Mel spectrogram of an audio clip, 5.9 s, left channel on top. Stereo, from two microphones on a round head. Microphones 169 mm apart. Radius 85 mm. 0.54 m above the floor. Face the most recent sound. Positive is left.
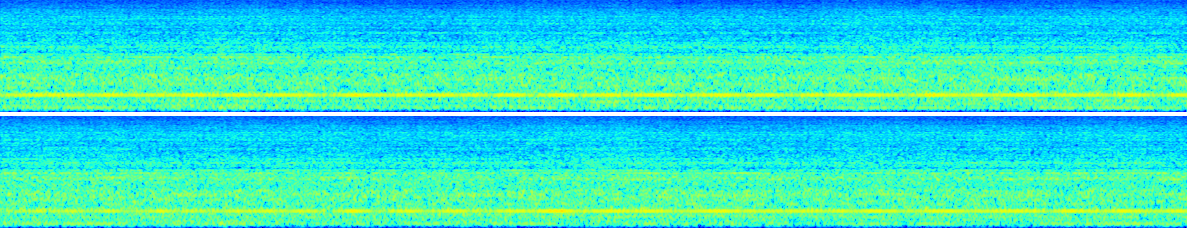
No sound to turn to.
